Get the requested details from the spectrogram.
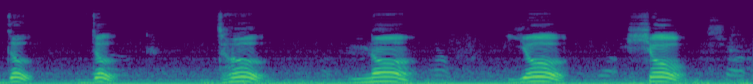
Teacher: ज बघा तुमची जीभ आहे ना त्या तालु लागते बघा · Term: तालव्य वर्ण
